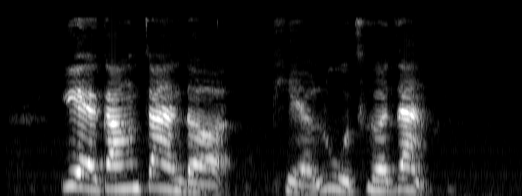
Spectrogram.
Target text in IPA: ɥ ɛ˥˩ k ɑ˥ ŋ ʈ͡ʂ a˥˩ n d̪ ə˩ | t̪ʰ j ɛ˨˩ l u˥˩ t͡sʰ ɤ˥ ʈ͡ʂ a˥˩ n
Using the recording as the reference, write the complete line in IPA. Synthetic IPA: ɥ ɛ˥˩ k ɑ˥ ŋ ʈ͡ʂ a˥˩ n d̪ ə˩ | t̪ʰ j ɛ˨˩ l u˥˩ t͡sʰ ɤ˥ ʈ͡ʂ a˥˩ n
